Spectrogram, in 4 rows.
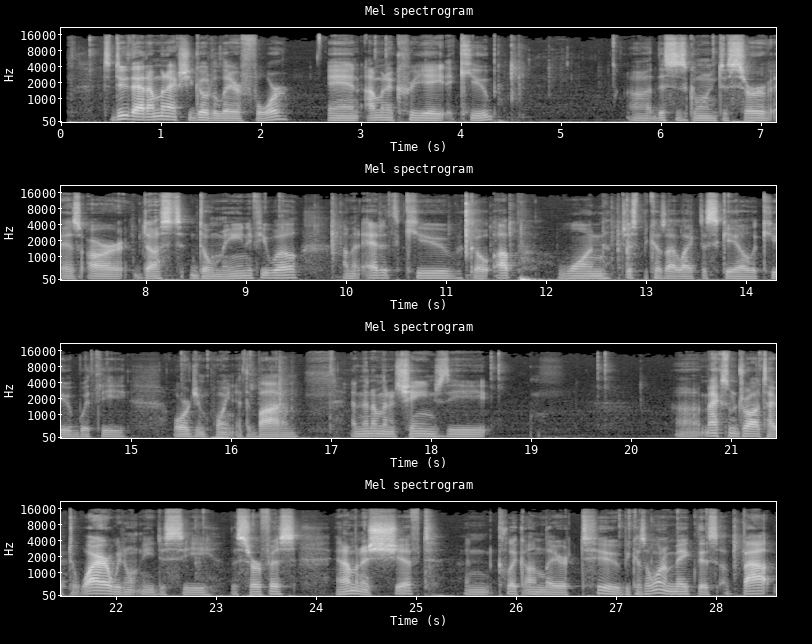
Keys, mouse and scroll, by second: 3.1-4.9 drag, 4.4 shift+a, 8.5-10.4 middle drag, 9.8 Tab, 11.2 g, 16.4 Tab, 18.6-20.4 drag, 20.4 middle click, 25.4-27.0 middle drag, 27.0-28.6 drag, 28.2 s.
